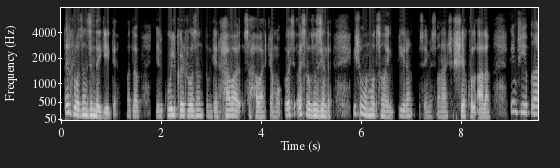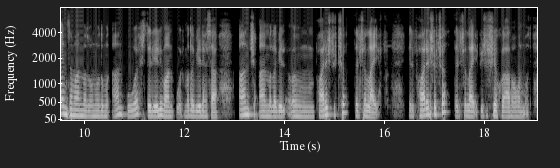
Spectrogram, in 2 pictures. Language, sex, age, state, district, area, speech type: Kashmiri, male, 45-60, Jammu and Kashmir, Budgam, urban, spontaneous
